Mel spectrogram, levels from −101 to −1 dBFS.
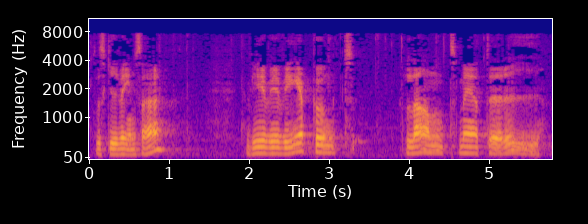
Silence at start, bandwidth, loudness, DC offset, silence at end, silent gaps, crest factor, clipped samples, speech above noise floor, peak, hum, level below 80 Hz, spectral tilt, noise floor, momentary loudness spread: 0.1 s; 8 kHz; -27 LUFS; under 0.1%; 0.1 s; none; 18 dB; under 0.1%; 30 dB; -8 dBFS; none; -72 dBFS; -5.5 dB/octave; -57 dBFS; 13 LU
